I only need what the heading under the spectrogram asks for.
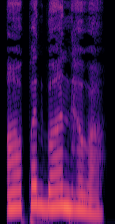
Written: ಆಪದ್ಬಾಂಧವ

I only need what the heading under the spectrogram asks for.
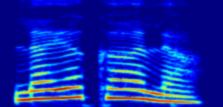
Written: ಲಯಕಾಲ

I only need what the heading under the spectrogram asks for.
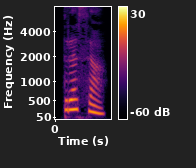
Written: ತ್ರಸ

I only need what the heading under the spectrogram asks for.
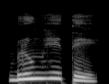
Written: ಬೃಂಹಿತೆ

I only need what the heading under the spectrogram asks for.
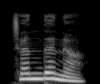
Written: ಚಿಂತನೆ

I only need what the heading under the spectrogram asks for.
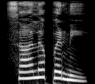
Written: ಸಾಲಪರ್ಣಿ

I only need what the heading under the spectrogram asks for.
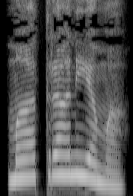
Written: ಮಾತ್ರಾನಿಯಮ

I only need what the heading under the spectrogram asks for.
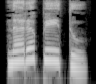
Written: ನಿರುಪಾಧಿ

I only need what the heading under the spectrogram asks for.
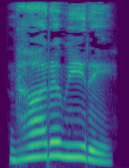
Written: ಧಾರವೀರೆ

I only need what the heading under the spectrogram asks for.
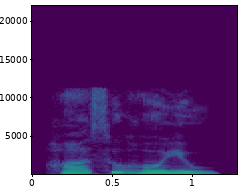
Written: ಹಾಸುಹೊಯ್ಯು

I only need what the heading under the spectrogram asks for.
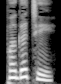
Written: ಪಗಚೆ

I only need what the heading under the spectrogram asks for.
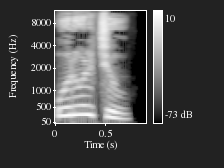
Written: ಉರುಳ್ಚು

